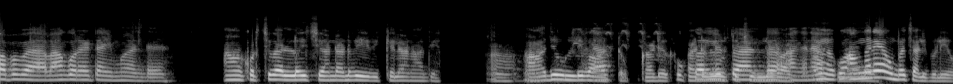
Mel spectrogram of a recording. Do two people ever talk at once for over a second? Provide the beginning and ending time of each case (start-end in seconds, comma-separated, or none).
6.8-8.8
